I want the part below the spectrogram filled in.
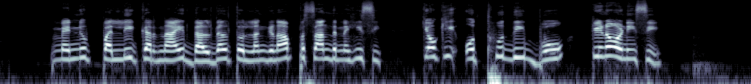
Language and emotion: Punjabi, disgusted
